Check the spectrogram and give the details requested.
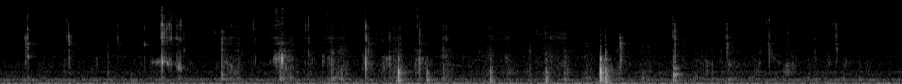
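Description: People chewing food close to the microphone, with irregular short clicks of mouth and teeth, the sharpest about six seconds in.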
